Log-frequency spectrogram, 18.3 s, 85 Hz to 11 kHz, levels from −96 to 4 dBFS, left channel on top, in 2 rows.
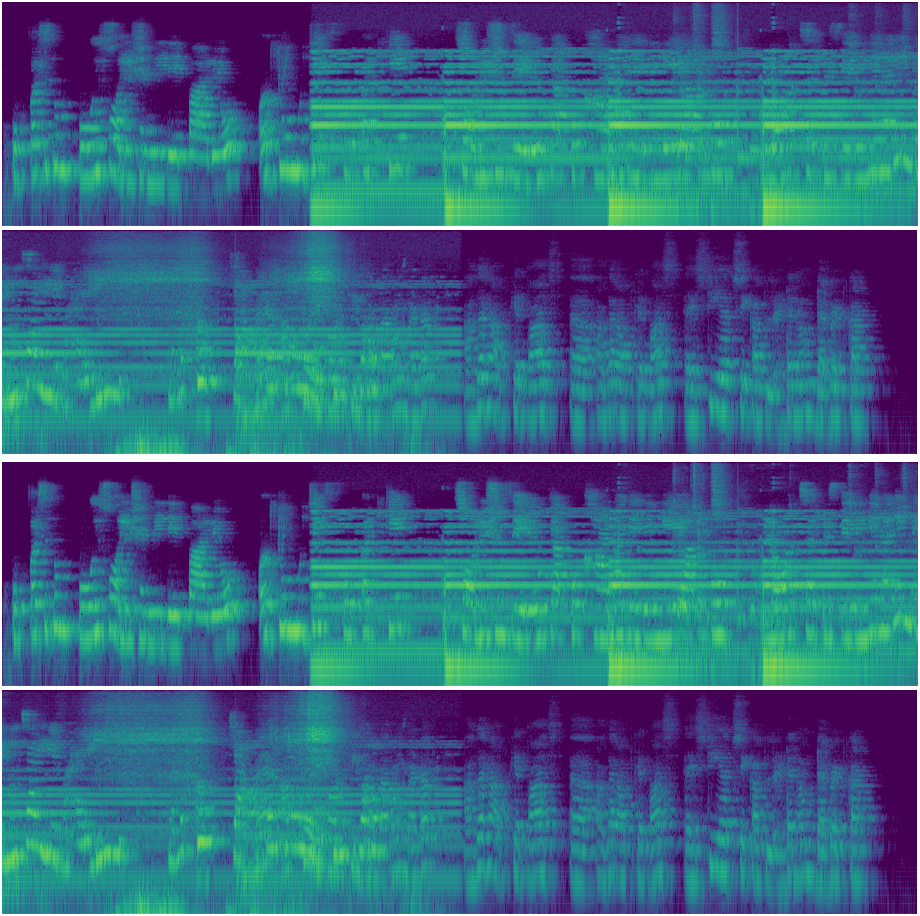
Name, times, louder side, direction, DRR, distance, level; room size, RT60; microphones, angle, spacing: voice 1, 0.3-2.3 2.6-4.0 4.5-7.2 7.6-10.4 10.8-12.9, right 2 dB, 80° right, -1 dB, 2.5 m, -29 dB
sound 1, 3.1-13.7, left 3 dB, 15° left, 0.5 m, -27 dB
sound 2, 6.1-7.9 8.5-9.5 10.0-12.6 13.5-13.6, right 1 dB, 25° right, 2.5 m, -31 dB
voice 2, 7.2-7.7 8.9-9.3 11.1-11.2 11.5-13.5 13.8-17.7, left 1 dB, 5° right, -1 dB, 1.9 m, -38 dB
14.5 x 13.0 x 2.4 m, 0.39 s
head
